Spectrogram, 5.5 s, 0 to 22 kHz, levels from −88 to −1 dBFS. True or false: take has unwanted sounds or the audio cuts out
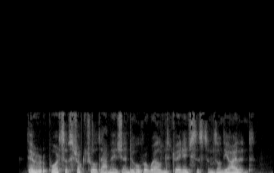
true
